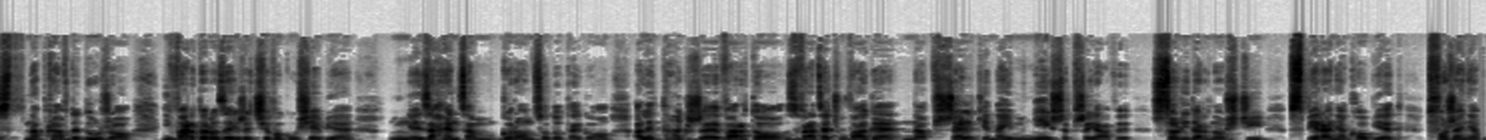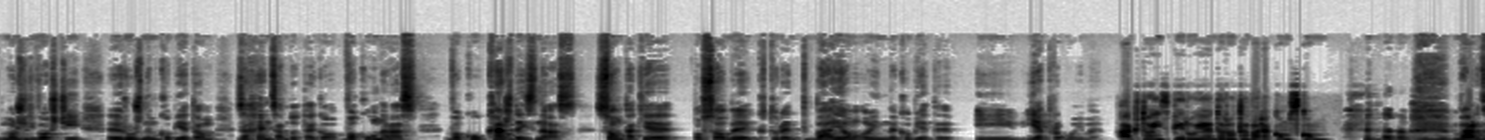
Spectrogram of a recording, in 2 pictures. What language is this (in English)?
Polish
